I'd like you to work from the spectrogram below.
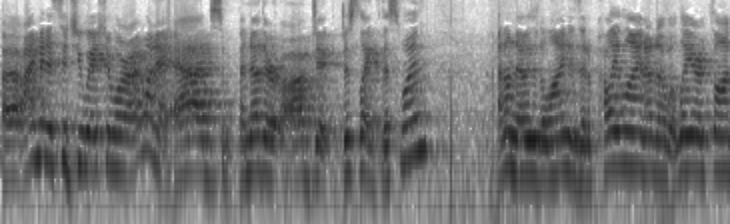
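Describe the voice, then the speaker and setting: A woman talks at a very fast pace and a high pitch. Noticeable background noise and audible room echo come through. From US West Coast, Los Angeles area. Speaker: software trainer presenter. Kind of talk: live tech presentation. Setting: stage with audience. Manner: animated.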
